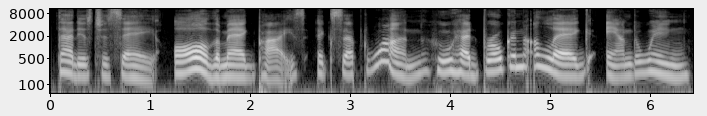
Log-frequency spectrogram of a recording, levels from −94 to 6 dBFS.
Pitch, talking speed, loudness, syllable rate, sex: 205 Hz, 160 wpm, -18 LUFS, 3.7 syllables/s, female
